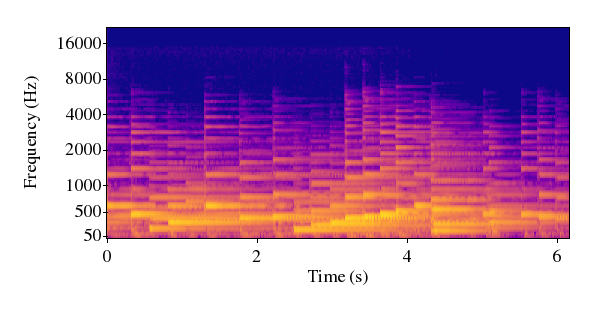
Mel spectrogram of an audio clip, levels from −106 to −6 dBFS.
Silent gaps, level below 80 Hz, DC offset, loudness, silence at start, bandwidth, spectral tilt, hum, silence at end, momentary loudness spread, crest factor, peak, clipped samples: none; -52 dBFS; under 0.1%; -23 LUFS; 0 s; 5.6 kHz; -10 dB/octave; none; 0 s; 11 LU; 14 dB; -8 dBFS; under 0.1%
